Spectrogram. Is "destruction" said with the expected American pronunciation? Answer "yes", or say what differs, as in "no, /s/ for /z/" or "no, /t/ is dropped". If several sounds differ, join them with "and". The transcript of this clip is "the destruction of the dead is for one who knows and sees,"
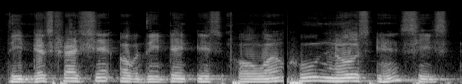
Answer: no, /k/ is dropped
